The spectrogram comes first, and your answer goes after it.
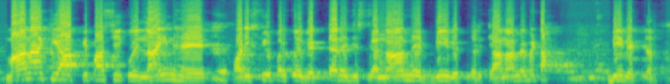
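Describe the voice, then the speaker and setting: A man's voice: high voice, moderate pace, pushed and bright, low-quality recording. A man teaching a physics lecture. He keeps asking his students questions and answering them himself, and he repeats the key points.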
